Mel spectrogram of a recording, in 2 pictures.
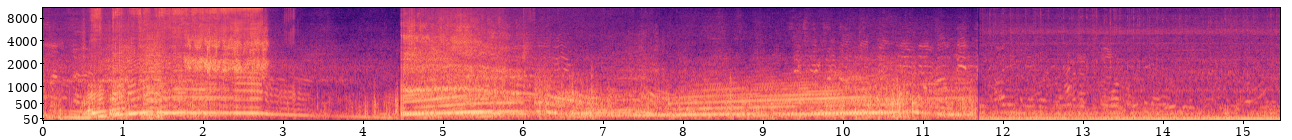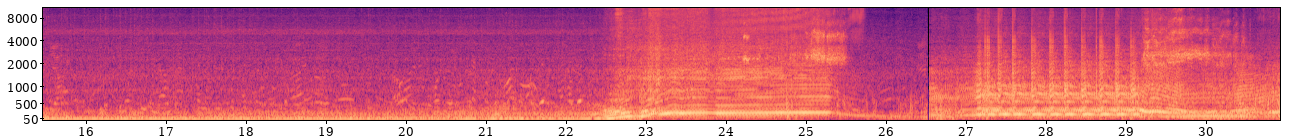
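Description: Drag-racing car engines revved hard in repeated bursts, their pitch climbing and falling, with tyre squeal from burnouts. In the middle comes a long stretch of low, steady engine rumble, then more hard revving near the end, the last burst stuttering rapidly.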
